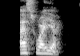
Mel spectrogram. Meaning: third-person plural imperfect indicative of asseoir
- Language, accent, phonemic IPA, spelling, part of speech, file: French, Canada, /a.swa.jɛ/, assoyaient, verb, LL-Q150 (fra)-assoyaient.wav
